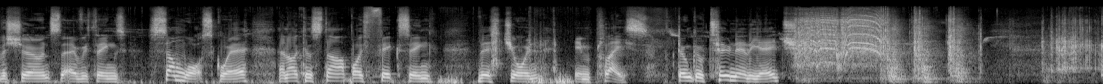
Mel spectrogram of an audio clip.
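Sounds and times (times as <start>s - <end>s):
cordless drill motor whine: 7.9s - 9.9s
drill clicks: 7.9s - 11.0s.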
